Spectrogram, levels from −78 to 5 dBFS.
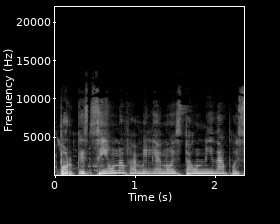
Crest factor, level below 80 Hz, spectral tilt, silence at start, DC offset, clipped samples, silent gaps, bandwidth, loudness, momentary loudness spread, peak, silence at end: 14 dB; -46 dBFS; -5.5 dB/octave; 0 s; under 0.1%; under 0.1%; none; 11.5 kHz; -15 LUFS; 4 LU; 0 dBFS; 0 s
